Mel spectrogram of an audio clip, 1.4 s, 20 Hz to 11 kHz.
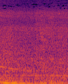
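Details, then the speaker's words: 2012 Mitsubishi Pajero Sport Dakar diesel revved after turbo removal, cleaning and refit: steady, even roar with no rattle; turbo previously made a rough chattering noise when revved, now quiet and healthy. "suara turbonya sudah tidak Berisik lagi ya gitu Yang Lalu kalau dikasih itu suaranya kemrecek gitu loh di turbonya ya Jadi untuk suara turunnya sudah bagus sekali"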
